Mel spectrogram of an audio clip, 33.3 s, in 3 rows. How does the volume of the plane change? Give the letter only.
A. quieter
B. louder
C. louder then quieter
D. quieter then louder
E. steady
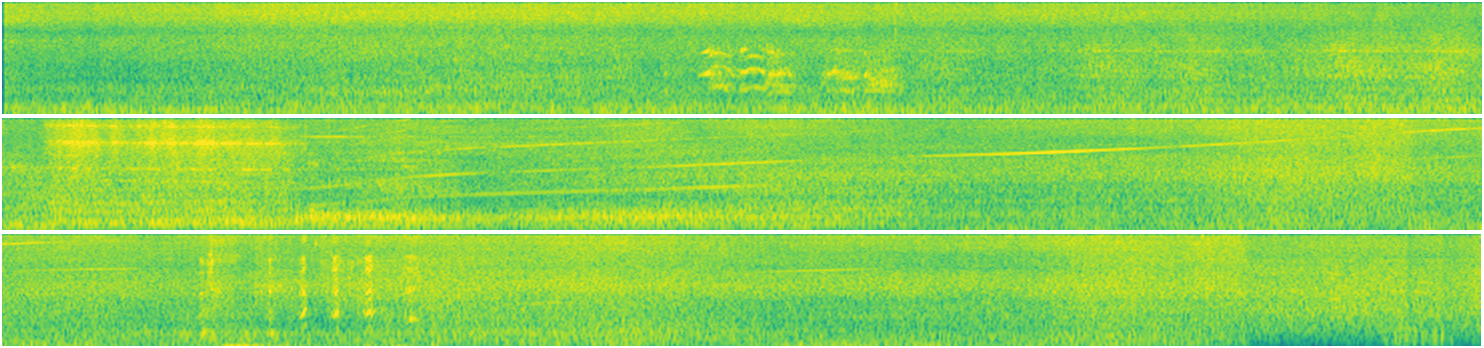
C.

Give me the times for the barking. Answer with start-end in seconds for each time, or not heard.
5.0-6.8.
